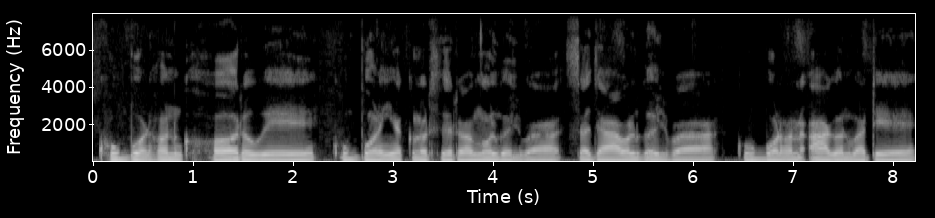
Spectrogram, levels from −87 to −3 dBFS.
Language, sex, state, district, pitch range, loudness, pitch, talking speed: Bhojpuri, male, Uttar Pradesh, Gorakhpur, 140-150 Hz, -28 LUFS, 145 Hz, 130 wpm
